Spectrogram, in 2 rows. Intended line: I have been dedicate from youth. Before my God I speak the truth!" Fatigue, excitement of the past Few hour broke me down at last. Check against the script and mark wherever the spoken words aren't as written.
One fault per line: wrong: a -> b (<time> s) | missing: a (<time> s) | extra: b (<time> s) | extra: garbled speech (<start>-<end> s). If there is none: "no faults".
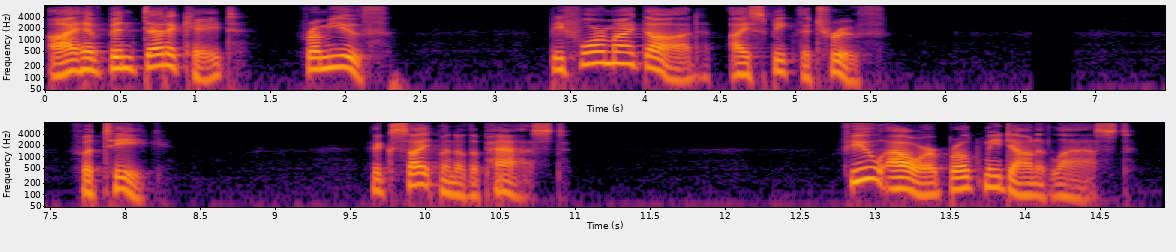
no faults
